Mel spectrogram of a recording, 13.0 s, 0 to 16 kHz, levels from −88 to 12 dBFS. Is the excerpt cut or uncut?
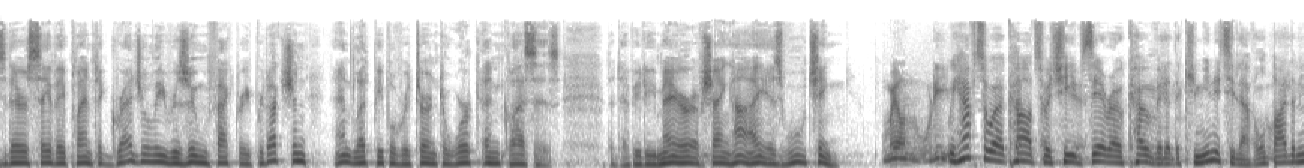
uncut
